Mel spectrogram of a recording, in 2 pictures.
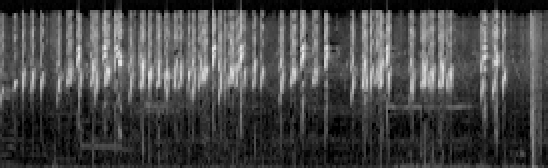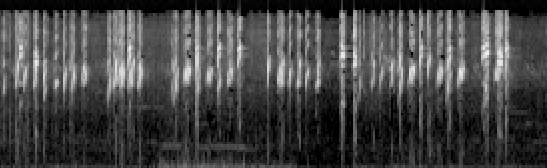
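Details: Female European goldfinch giving 'betbeta' calls meant to excite a silent male into singing: rapid bursts of high, tinkling twitters in phrases of about one second, separated by short pauses. Low hum runs faintly underneath.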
